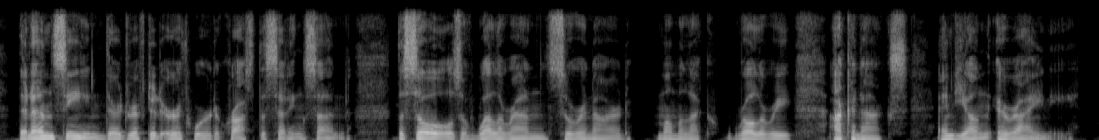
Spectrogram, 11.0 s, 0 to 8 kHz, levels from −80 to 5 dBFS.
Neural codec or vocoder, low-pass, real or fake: none; 7.2 kHz; real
